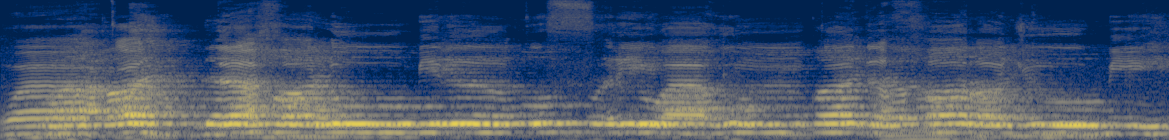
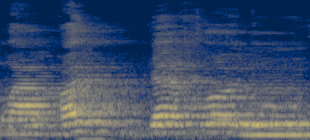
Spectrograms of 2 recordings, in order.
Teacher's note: Nah, tapi ini kan ketemu dal lagi ya. Langsung masuk ke dal yang hidup ya. Tanpa mengkol-kolakan dal sukunnya.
